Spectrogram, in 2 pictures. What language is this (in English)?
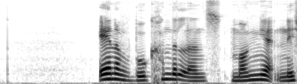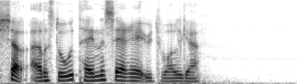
Norwegian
